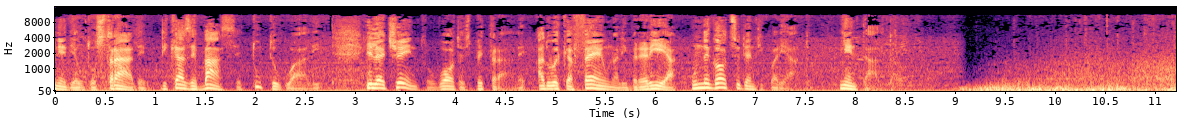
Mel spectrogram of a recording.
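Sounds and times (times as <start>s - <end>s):
speech: 0.0s - 8.5s
strong wind blowing: 8.8s - 11.2s.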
